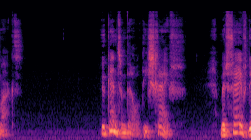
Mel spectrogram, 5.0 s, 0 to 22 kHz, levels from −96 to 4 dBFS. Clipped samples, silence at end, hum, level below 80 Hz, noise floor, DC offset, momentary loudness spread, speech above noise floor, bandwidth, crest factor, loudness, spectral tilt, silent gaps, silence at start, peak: under 0.1%; 0 s; none; -66 dBFS; -63 dBFS; under 0.1%; 21 LU; 38 dB; 15.5 kHz; 20 dB; -27 LUFS; -5 dB/octave; none; 0 s; -8 dBFS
